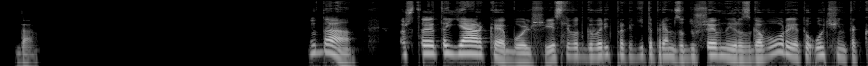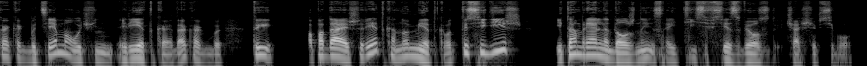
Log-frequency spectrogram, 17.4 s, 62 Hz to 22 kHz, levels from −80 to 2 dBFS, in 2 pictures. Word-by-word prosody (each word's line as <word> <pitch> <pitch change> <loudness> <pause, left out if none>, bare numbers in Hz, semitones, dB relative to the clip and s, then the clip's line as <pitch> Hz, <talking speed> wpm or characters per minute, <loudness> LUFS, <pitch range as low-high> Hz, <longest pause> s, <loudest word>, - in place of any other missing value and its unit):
Да. - - -10 2.7
Ну 205 - -7
да. 210 -2 +3 0.4
Потому 170 - -6
что 195 - +1
это 195 +1 +4
яркое 185 -8 +6
больше. 105 -1 -3
Если 135 +5 +3
вот 155 -1 -5
говорить 155 +3 -3
про 155 - -4
какие-то 145 +2 -8
прям 150 -2 -2
задушевные 140 +2 +1
разговоры, 130 - 0
это 135 - -2
очень 155 -4 -5
такая, 145 +2 -6
как 125 -2 -9
бы, 115 -1 -6
тема, 190 +3 0
очень 115 - -7
редкая, 120 -7 -2
да, - - -2
как 90 - -7
бы, 90 0 -11 0.3
ты 155 -4 -2 0.3
попадаешь 145 0 +4
редко, 195 - -2
но 145 +3 -4
метко. 125 -9 -2
Вот 105 - -9
ты 210 - 0
сидишь, 215 +5 +4 0.3
и 125 - -5
там 175 0 +2
реально 165 -5 +3
должны 115 +4 -1
сойтись 110 +4 -1
все 115 - 0
звёзды 90 -3 -1
чаще - - -8
всего. - - -8
145 Hz, 150 wpm, -27 LUFS, 120-170 Hz, 2.7 s, яркое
